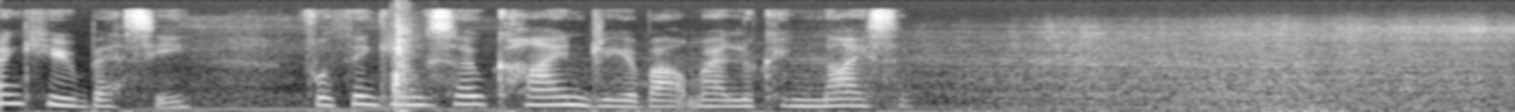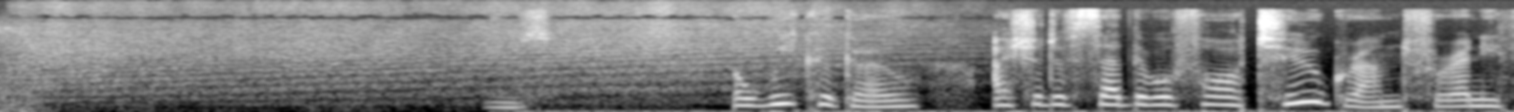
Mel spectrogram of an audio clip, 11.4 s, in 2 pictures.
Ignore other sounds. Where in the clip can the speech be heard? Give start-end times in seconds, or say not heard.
0.0-3.5, 7.5-11.3.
